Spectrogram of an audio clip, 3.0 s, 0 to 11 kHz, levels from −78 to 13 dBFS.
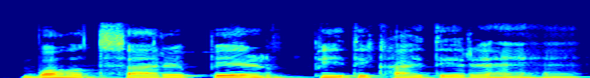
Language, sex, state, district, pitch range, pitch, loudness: Hindi, male, Jharkhand, Ranchi, 115-140 Hz, 125 Hz, -19 LUFS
